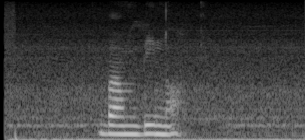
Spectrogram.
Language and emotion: Russian, neutral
